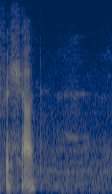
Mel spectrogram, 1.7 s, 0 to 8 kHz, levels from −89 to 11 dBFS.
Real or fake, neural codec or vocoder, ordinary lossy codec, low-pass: fake; codec, 16 kHz, 2 kbps, FunCodec, trained on Chinese and English, 25 frames a second; none; none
